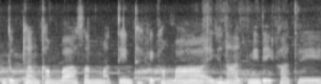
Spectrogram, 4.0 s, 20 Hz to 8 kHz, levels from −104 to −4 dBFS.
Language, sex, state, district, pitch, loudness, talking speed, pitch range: Chhattisgarhi, female, Chhattisgarh, Jashpur, 210 Hz, -16 LUFS, 210 wpm, 205-210 Hz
